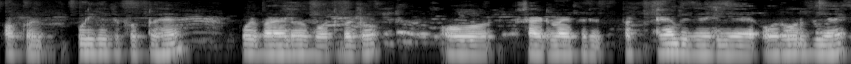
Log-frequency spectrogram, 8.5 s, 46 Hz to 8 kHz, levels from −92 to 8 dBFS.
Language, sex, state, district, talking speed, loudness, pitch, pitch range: Rajasthani, male, Rajasthan, Nagaur, 135 wpm, -22 LUFS, 110 Hz, 110-115 Hz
